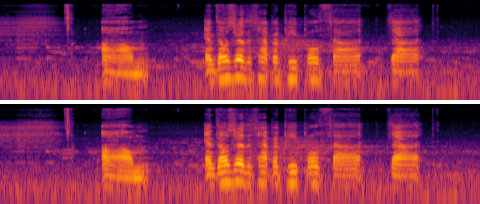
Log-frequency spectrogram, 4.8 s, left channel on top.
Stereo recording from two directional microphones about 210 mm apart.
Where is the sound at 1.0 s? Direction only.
30° right (ahead or behind).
